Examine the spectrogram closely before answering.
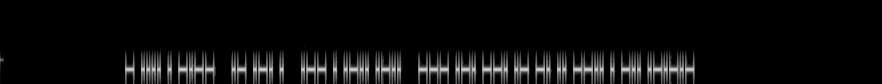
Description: Morse code, heard as a keyed tone, about 44 wpm, 700 Hz. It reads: THEY ARE WELL ORGANIZED.
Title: Sentences from Top 1300 Words 45wpm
